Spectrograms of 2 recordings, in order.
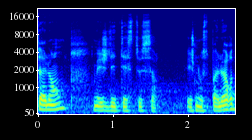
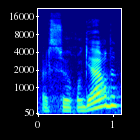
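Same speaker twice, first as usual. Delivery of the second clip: ordinary delivery, nothing marked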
